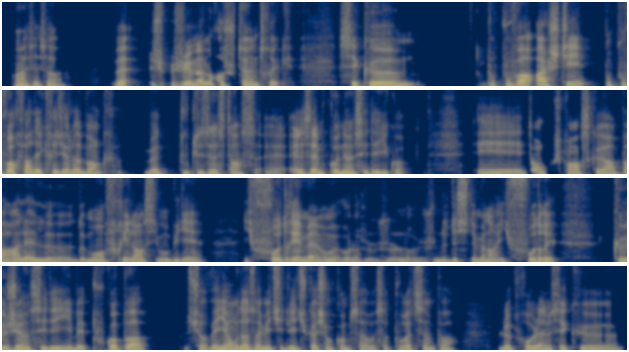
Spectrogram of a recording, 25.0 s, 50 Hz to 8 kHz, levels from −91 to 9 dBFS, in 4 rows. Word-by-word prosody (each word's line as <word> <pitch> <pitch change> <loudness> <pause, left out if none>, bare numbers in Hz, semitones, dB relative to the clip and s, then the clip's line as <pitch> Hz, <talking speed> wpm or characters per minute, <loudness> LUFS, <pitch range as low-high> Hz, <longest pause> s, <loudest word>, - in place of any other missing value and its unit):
Ouais 140 -2 +4
c'est 135 0 -2
ça. 135 +2 -3 0.5
Beh, - - +3 0.2
je - - -4
v - - -21
je 140 0 0
vais 135 - +6
même 200 +7 +7
rajouter 175 -8 -1
un 65 - +2
truc, - - -4 0.4
c'est 135 -1 0
que 135 -3 +5 0.8
pour 150 - -7
pouvoir 150 +1 +6
acheter, 165 - +4
pour 135 - -5
pouvoir 140 0 +4
faire 165 +1 +4
des 155 - +5
crédits 155 -2 -1
à - - +1
la 130 -2 +2
banque, 155 +9 -1 0.4
beh, - - -1 0.2
toutes 170 -1 -5
les 140 0 -2
instances, 170 +6 -1
e - - -9
elles 130 +4 +1
aiment 155 +1 +5
qu'on 140 -2 +1
ait - - +3
un 125 - +3
CDI, 135 +2 -1
quoi 125 -2 -9 0.7
et 120 -2 -1
donc 130 - -1
je - - -10
pense 145 0 0
qu'en 125 -2 0
parallèle, 135 0 +1
heu, 120 - -4
de - - -5
mon 120 -1 0
freelance 145 +2 -1
immobilier. 140 +7 -3 0.4
Il - - -7
faudrait 165 -3 +4
même 160 +3 +2
ouais, 135 - -1
voilà 140 +1 -5
je 145 - -10
je 140 - -11
le 120 +2 -7
je 140 -1 -11
le 120 -1 -3
décide 125 -1 -2
maintenant, 125 +5 0
il 135 - -5
faudrait 150 +2 +1 0.5
que 160 0 +4
j'ai 145 0 +2
un 140 - +2
CDI, 130 +2 0
beh, - - 0
pourquoi 125 -2 0
pas 155 +3 +2 0.3
surveillant 135 -2 +1
ou - - +2
dans 120 -2 +2
un - - +2
métier 115 +3 0
de - - -6
l'éducation 120 +2 -1
comme 125 -2 -4
ça. 150 +3 -3
Ouais, - - -5
ça - - -7
pourrait 125 -2 -3
être 125 - -7
sympa. 140 +1 -4 0.4
Le 120 - 0
problème 135 +8 0
c'est 115 -9 -2
que - - -3
140 Hz, 210 wpm, -24 LUFS, 125-150 Hz, 0.8 s, même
